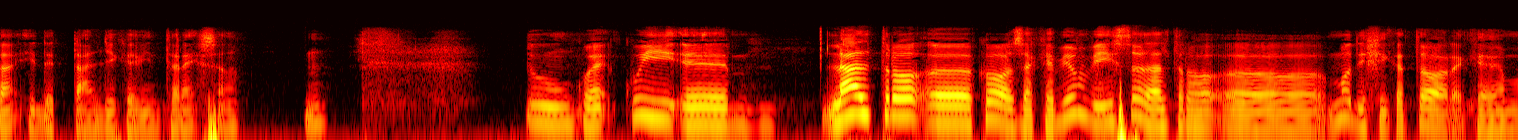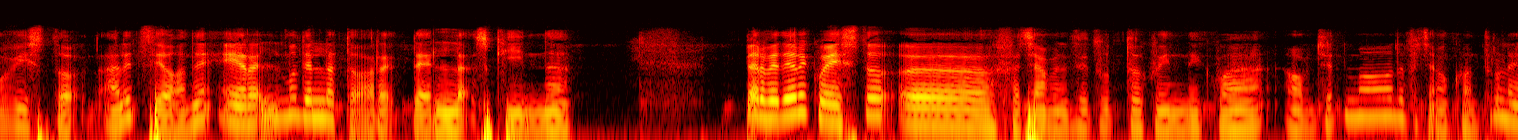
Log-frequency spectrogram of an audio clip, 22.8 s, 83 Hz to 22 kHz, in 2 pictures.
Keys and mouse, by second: 21.9 ctrl+n.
